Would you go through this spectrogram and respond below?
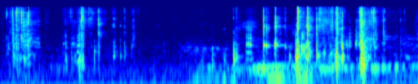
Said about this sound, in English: Had to sip some of that holy water, you feel me?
